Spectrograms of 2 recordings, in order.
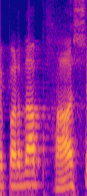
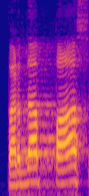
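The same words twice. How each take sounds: First: पर्दा फाश with f-like ph and sh; correct pardafash. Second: पर्दा पास with plain p and s; wrong pardafash. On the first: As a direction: end फाश with a clear sh. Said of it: "ये पर्दा फाश है". (फाश में फ और श, सही उच्चारण) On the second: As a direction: say पास as paas, the wrong ending. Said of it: "पर्दा पास नहीं है". (पास में प और स, गलत उच्चारण) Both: Shown as a demonstration.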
